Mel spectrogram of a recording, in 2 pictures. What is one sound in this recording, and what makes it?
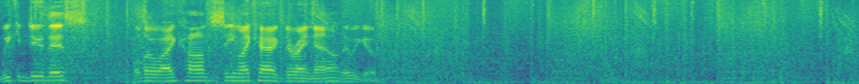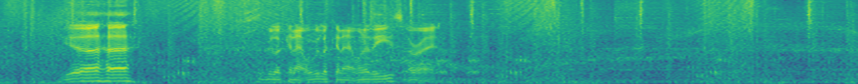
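Rapid electronic gunshots fire in quick bursts.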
